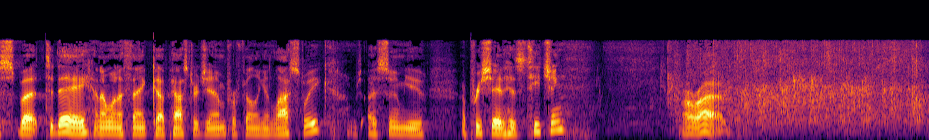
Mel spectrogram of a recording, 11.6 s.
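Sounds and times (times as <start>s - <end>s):
speech: 0.0s - 7.3s, 8.5s - 9.3s
church congregation applauding the pastor: 8.1s - 11.6s.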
